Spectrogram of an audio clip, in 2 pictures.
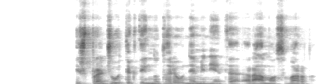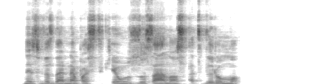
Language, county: Lithuanian, Kaunas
